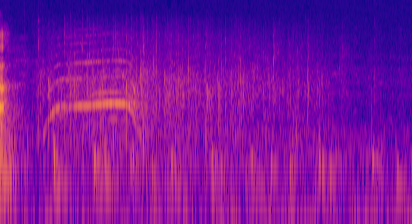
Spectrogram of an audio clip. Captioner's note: audience applauds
